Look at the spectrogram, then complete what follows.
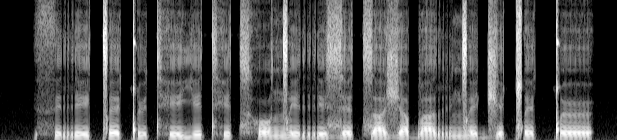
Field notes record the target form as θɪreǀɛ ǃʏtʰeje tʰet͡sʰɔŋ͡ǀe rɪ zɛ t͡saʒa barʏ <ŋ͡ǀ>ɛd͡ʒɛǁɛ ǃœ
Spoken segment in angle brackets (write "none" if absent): ŋ͡ǀ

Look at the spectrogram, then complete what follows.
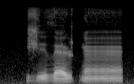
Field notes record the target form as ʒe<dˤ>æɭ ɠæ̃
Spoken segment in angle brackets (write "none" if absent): ð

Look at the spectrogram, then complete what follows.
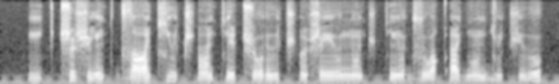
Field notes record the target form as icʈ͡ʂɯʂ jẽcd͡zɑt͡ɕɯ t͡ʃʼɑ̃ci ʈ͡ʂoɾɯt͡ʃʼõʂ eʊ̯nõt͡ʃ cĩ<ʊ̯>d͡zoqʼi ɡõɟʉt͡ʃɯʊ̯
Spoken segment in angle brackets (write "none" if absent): ʊ̯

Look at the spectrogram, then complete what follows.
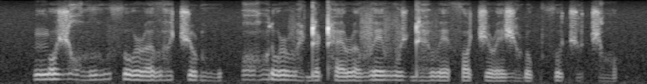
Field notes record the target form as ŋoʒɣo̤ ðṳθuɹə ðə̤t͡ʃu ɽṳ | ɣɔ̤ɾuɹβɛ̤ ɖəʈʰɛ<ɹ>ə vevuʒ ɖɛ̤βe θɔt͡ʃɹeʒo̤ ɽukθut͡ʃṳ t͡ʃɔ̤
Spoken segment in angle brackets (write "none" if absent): ɹ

